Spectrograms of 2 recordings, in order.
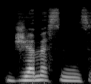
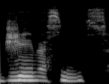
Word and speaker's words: Jameson's: I was drinking some Jimsons. Is that how you say it? Or Jameson's. I think I would have said Timsons. I have a tendency to say Jimsons, but I think it's Jameson's.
